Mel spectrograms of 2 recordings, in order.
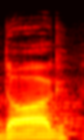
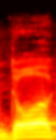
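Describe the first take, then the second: First: It is said in a neutral American accent. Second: It is said in a New York accent. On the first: "instead of dog" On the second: "I say dog"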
